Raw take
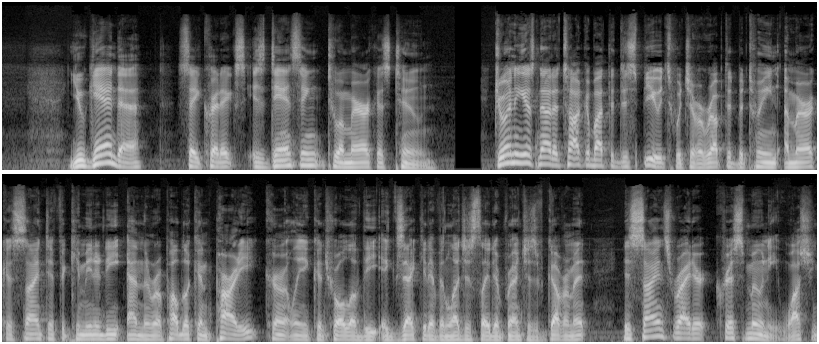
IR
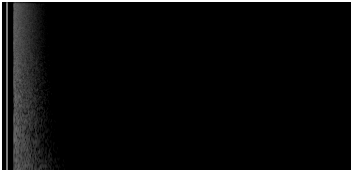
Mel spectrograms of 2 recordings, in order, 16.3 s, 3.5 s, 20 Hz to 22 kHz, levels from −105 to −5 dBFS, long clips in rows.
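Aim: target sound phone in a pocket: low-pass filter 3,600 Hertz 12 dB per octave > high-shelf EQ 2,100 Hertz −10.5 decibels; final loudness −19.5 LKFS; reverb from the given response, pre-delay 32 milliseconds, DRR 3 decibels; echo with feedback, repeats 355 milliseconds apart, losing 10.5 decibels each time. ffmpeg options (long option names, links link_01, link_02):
-filter_complex "[0:a]aecho=1:1:355|710|1065:0.299|0.0896|0.0269,asplit=2[link_01][link_02];[1:a]atrim=start_sample=2205,adelay=32[link_03];[link_02][link_03]afir=irnorm=-1:irlink=0,volume=1.5dB[link_04];[link_01][link_04]amix=inputs=2:normalize=0,lowpass=3600,highshelf=frequency=2100:gain=-10.5,volume=8.5dB"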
